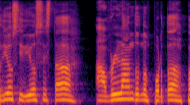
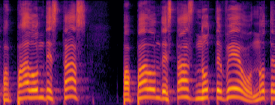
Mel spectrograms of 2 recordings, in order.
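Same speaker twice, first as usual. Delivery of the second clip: put-on frightened child calling; 6 semitones higher than usual. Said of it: "el niño decía".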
